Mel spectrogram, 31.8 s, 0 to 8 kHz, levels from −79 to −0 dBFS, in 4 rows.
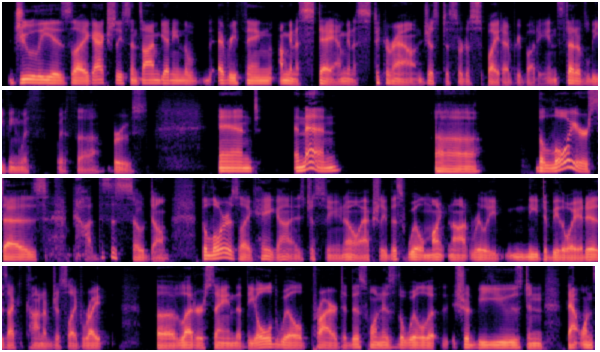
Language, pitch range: English, 80-100 Hz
